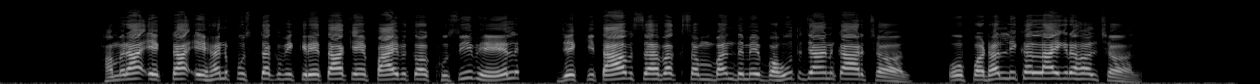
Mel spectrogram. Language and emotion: Maithili, happy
